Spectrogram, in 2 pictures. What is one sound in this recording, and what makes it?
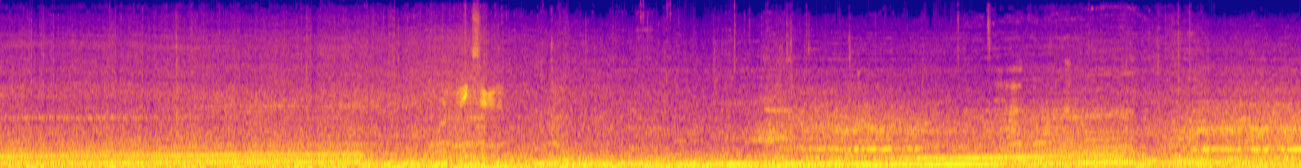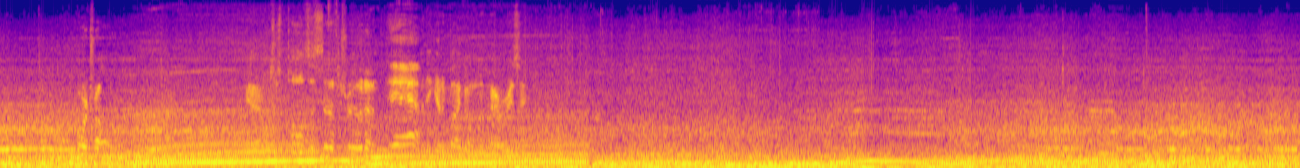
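Tyres rumble and hiss on the road.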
